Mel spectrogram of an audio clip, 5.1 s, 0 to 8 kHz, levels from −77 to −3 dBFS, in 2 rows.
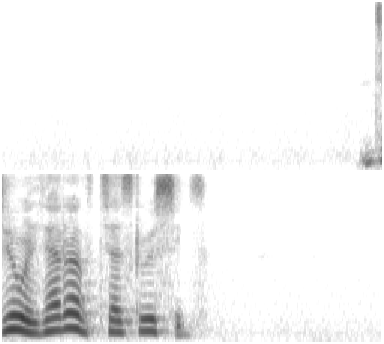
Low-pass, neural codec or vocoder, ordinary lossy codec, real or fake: none; codec, 16 kHz, 0.5 kbps, FunCodec, trained on LibriTTS, 25 frames a second; none; fake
